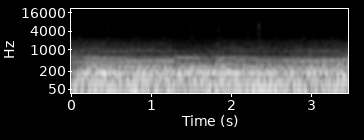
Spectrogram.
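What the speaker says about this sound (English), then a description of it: "I have my foot all the way down on the pedal" Four-cylinder engine of a 2018 Nissan Versa held at full throttle while accelerating, a steady droning hum with a constant tone and no rise or fall across the span.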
